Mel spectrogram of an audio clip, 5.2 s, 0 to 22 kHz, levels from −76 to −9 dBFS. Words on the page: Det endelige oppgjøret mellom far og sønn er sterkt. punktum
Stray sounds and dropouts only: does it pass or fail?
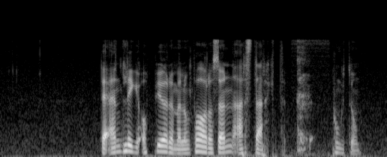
fail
